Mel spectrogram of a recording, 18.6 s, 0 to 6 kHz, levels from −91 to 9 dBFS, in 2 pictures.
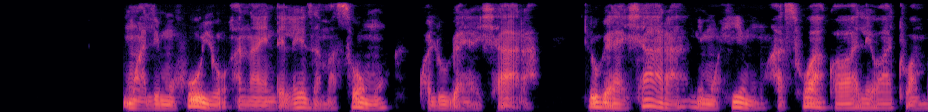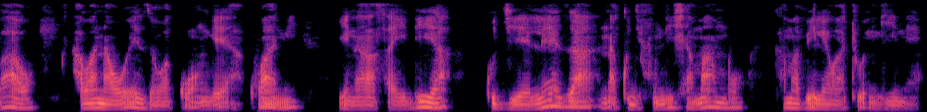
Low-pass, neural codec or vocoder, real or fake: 5.4 kHz; none; real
